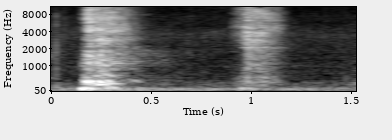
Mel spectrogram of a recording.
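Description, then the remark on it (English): A dog sneezes twice in quick succession, two short breathy bursts, the first slightly stronger, with a low steady hum in the background. “Wait. Whoa. Bless you”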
